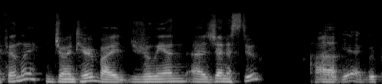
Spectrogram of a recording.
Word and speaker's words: Genestoux: uh i'm findlay joined here by julian genestu hi yeah good pronunciation uh of unlocked protocol and we're gonna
